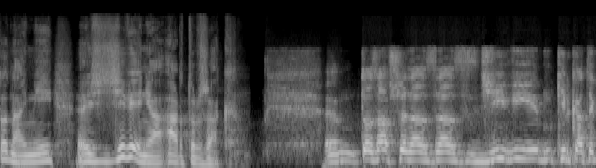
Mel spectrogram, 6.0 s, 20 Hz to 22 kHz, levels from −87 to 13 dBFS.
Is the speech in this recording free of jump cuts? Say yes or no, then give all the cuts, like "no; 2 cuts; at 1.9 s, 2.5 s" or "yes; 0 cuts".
no; 1 cut; at 4.4 s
